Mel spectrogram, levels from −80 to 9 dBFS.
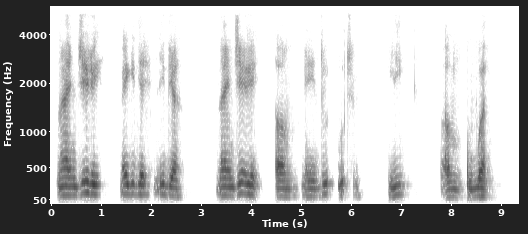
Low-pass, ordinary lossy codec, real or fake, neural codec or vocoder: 5.4 kHz; none; fake; codec, 24 kHz, 1.5 kbps, HILCodec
